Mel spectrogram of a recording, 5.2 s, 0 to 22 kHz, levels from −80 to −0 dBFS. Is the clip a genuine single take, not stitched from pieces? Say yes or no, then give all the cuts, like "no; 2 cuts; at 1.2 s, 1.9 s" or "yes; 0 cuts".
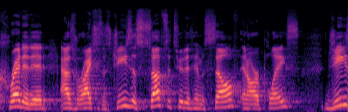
yes; 0 cuts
